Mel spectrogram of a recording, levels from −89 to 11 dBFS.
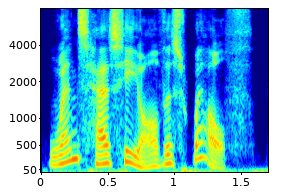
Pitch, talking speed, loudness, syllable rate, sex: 160 Hz, 210 wpm, -17 LUFS, 4.6 syllables/s, male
